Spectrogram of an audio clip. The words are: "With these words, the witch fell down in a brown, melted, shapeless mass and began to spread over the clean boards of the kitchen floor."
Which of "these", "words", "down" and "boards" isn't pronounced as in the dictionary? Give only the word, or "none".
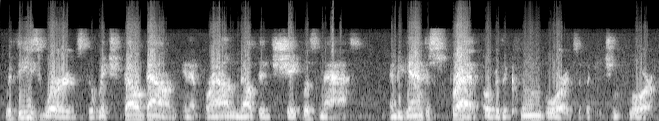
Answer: none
